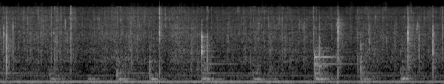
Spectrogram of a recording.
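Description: Onion sizzling in a pan over medium heat for a chicken in tomato sauce, a steady close frying hiss broken by repeated scraping stirs and clacks of the utensil.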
